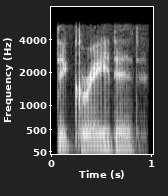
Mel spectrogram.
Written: degraded

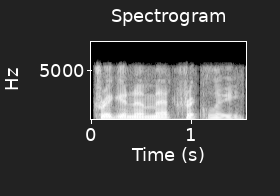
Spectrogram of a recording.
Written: trigonometrically

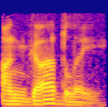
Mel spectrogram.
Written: ungodly

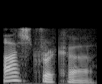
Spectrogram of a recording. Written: ostraca

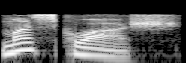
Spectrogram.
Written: musquash

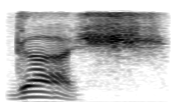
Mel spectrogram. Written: gush

